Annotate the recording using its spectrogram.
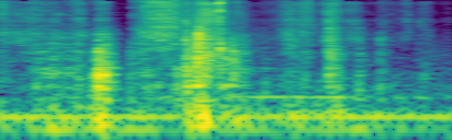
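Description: Paper page of a picture book being turned by hand: a soft rustle with a couple of short crisp flicks, about half a second and a second in.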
